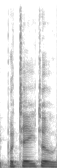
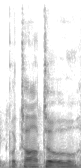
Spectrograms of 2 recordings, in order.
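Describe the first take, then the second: First: Potato with a long AY, po-TAY-to; potato rhyming its middle with day; American pronunciation. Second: Potato with a broad AH, po-TAH-to; British pronunciation. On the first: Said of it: "In America, we say potato". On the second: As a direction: say potato with AH in the middle. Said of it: "So the British say potato". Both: Shown as a demonstration.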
